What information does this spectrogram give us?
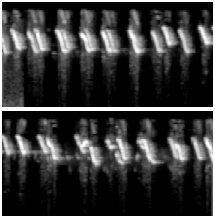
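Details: Saffron finch singing a fast series of sharp, downslurred chirps, each dropping steeply in pitch, repeated about three times a second with some paired notes, bright and high-pitched with no other sounds.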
